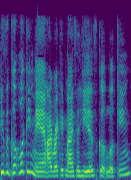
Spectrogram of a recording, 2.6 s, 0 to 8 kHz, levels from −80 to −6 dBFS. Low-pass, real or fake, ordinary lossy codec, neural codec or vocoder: 7.2 kHz; real; AAC, 48 kbps; none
